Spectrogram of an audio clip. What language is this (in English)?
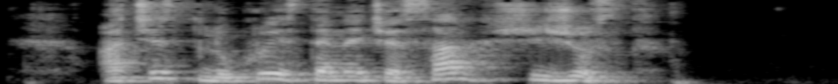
Romanian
